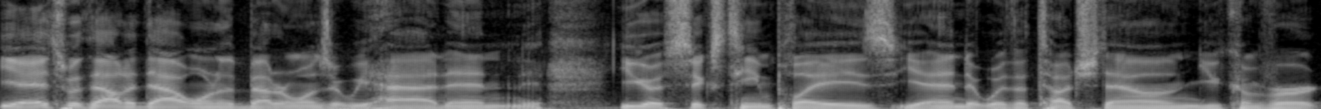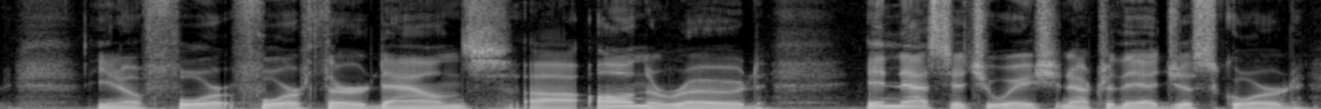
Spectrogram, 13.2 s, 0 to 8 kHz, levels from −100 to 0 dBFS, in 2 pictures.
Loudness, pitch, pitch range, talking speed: -30 LUFS, 100 Hz, 95-110 Hz, 200 wpm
